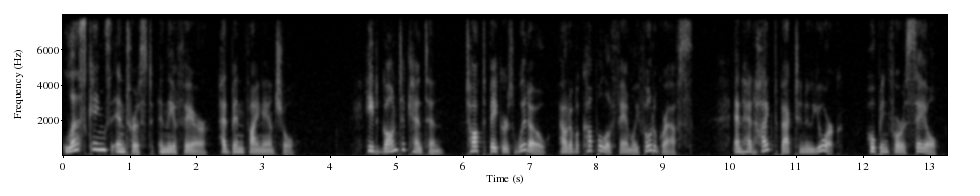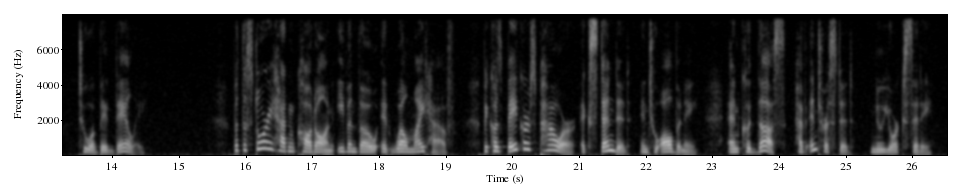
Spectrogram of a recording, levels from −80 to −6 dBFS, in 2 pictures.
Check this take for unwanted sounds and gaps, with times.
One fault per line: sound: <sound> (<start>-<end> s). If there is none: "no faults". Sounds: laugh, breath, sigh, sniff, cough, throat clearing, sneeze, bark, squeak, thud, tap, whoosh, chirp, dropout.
no faults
